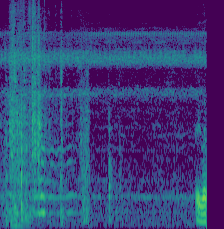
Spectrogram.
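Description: Night insects trilling steadily at a high pitch, with a short low buzz about a second in and a few light handling clicks. A brief thump near the end is the loudest sound.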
